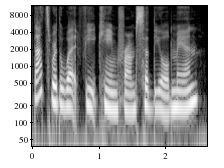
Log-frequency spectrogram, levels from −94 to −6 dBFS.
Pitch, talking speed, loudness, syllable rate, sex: 195 Hz, 250 wpm, -17 LUFS, 4.8 syllables/s, female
